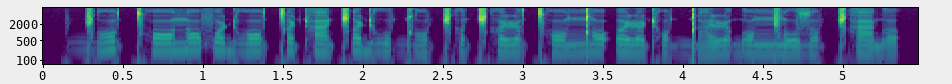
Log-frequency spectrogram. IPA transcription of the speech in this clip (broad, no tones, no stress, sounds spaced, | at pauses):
ɡ͡ǁ ɔ ǀʰ ɔ n ɔ f ɔ ɖʱ ɔ ǀ ʌ ʈʰ a ǁ ʌ ɖʱ o ɡ͡ǃ ɔ ǁʰ ʌ ǁʰ ʌ ɭ ʌ ǀʰ ɔ ŋ͡ǃ ɔ ʔ ʌ ɭ ʌ ʈʰ ɔ ɡ͡ǃ a ɭ ʌ ɡ ɔ ŋ͡ǁ o z ɔ ǁʰ a ɡ ʌ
